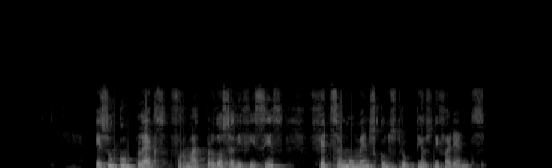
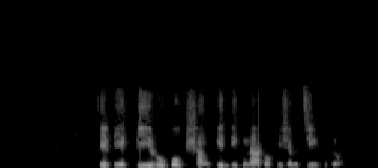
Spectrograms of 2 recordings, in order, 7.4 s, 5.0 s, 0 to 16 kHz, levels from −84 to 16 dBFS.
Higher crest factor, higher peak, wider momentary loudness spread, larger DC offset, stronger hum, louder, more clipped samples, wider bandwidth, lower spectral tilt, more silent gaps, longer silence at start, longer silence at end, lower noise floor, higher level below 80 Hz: about the same, 18 dB vs 20 dB; second, -20 dBFS vs -14 dBFS; about the same, 12 LU vs 14 LU; neither; neither; second, -38 LUFS vs -33 LUFS; neither; about the same, 8 kHz vs 7.8 kHz; about the same, -4 dB/octave vs -3.5 dB/octave; neither; about the same, 1.3 s vs 1.35 s; first, 0.9 s vs 0.5 s; about the same, under -90 dBFS vs under -90 dBFS; first, -70 dBFS vs -76 dBFS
